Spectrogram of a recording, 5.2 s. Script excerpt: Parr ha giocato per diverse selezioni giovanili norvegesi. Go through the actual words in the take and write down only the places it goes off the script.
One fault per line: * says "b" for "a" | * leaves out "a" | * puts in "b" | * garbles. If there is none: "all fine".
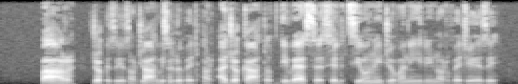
* garbles
* leaves out "per"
